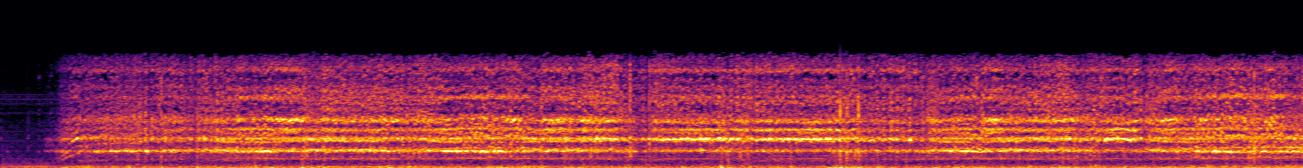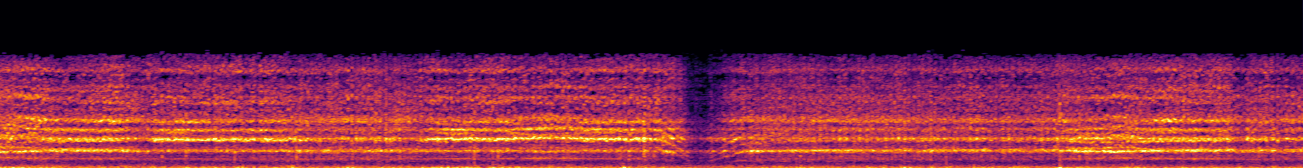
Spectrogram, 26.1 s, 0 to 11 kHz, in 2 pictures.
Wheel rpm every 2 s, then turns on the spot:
60, 160, 160, 160, 160, 160, 160, 160, 160, 150, 120, 160, 160.
none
